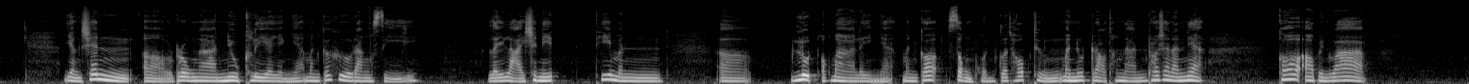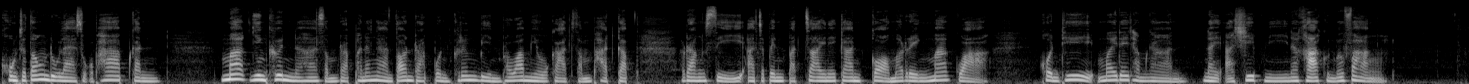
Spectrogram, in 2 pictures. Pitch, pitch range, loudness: 160 Hz, 140-180 Hz, -21 LUFS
